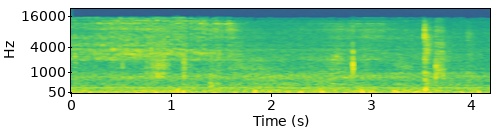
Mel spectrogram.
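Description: BMX bike tyres rolling on concrete, with a few faint clicks and a steady low hum underneath.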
